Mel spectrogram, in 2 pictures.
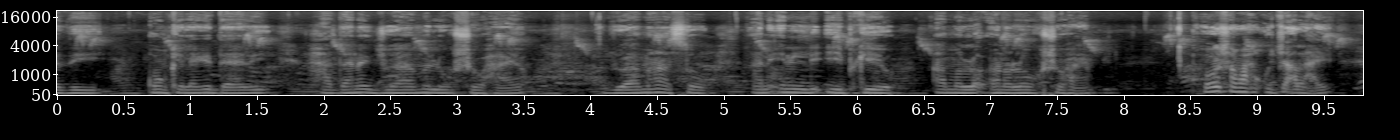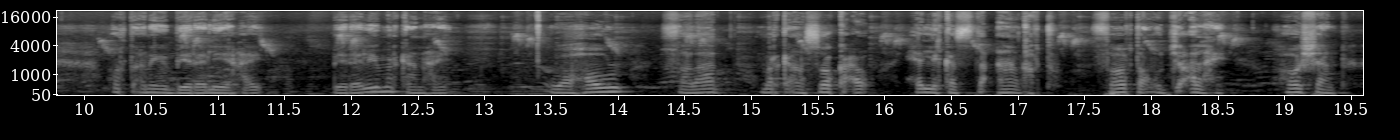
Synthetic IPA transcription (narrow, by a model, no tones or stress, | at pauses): ðɛj | qɔːŋkʰilɐɣɐd̪aːðɛj | hɐd̪ɐnɐd͡ʒɐwaːmɐlɐɣʊʃʊɣhaːjɔd͡ʒɐwaːmɐɦaːsɔːʔɐnɪʔɪnlɐʔiːbɡɛjɔʔɐmɐlɔʕʊnɔlɔːɣʊʃʊaːjɔ | hɔːʃɐːnwɑħɑːnʊt͡ʃɛʕlɐhɛjhɔrt̪ʰɐʔɐnɪɣɐbɛːɾaːlɪjɐhɐjb̥ɛːɾaːlɪjmɐrkʰaːnɐɦɐj | wɑːɦɐwlsɐlaːd̪ | mɐrkʰɐʔaːnsɔːkʰɑʕɔħɪlːɪkʰɐst̪ʰɐʔaːnqɑbt̪ʰɔ̥sɐβɐbt̪ʰa̰ːnʔʊt͡ʃɛʕlɐhɛj | hɔːʃɐn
